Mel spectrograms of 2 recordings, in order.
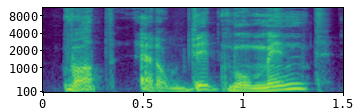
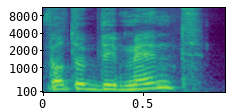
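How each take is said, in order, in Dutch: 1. Elk woord wordt volledig uitgesproken. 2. Het wordt snel gezegd, met een woord ingeslikt. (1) "Typerend is bijvoorbeeld" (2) "als mensen heel snel spreken, dan wordt vaak"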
